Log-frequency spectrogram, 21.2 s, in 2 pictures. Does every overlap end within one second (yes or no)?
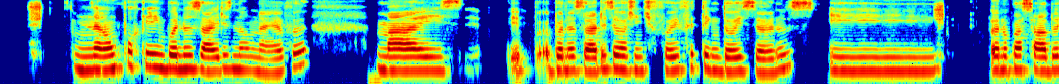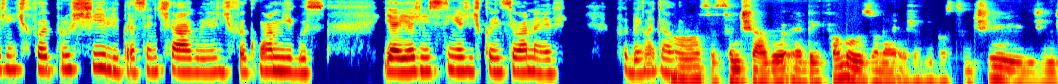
yes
